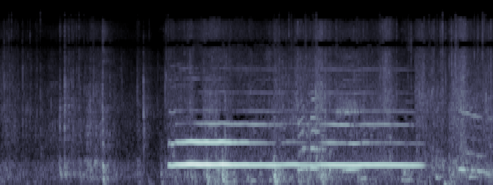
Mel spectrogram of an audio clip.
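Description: Faint rustling of paper and plastic packaging as a gift is unwrapped, then about two seconds in a single loud note, steady in pitch, is held for about three seconds and cuts off.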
